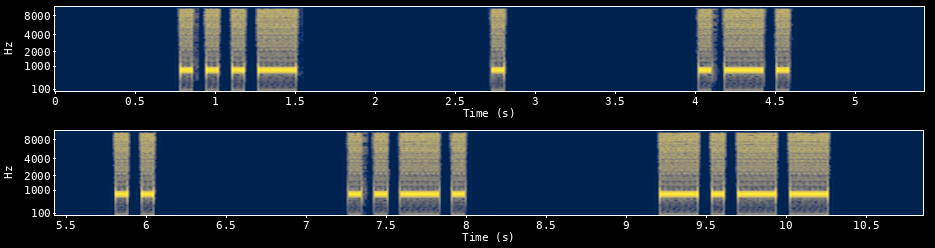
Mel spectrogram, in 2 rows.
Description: Morse code, heard as a keyed tone, about 15 wpm, 800 Hz. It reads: V E R I F Y
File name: Special INGs / Special INGs-mp3s / SlowToFaster ing @13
